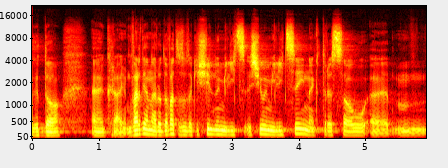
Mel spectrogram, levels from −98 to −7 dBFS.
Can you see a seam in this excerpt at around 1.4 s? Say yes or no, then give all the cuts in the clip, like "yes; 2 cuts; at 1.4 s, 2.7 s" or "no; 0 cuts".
yes; 1 cut; at 1.4 s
